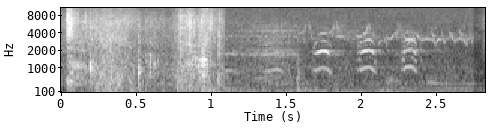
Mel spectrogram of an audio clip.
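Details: A White-tailed Eagle perched in trees on the Isle of Mull, Scotland, gives a quick run of five or six yelping, arched notes, after a burst of wind rumble and rustling.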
